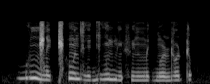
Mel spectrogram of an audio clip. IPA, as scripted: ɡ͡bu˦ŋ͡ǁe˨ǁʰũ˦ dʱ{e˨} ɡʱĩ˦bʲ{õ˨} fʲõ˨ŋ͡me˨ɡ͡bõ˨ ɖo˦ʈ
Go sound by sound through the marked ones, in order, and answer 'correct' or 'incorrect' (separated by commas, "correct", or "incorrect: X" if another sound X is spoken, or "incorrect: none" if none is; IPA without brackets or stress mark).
correct, correct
